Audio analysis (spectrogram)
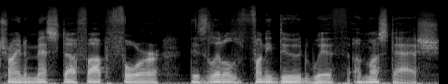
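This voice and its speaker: On a very clean recording with a silent background, a man with an American accent and an ordinary speaking voice talks at a fairly slow pace, fairly low in pitch with fairly even intonation. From United States. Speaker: film score podcast co-host. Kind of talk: casual chat.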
